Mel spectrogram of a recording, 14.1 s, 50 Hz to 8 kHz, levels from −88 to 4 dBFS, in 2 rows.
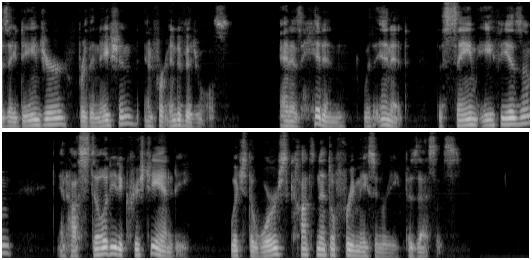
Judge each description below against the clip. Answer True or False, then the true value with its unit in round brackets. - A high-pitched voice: False (120 Hz)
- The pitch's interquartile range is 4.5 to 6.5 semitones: True (5.1 semitones)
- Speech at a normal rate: False (110 wpm)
